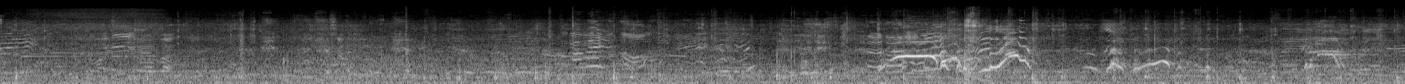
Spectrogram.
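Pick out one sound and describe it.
A crowd of people chatters and calls out outdoors.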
